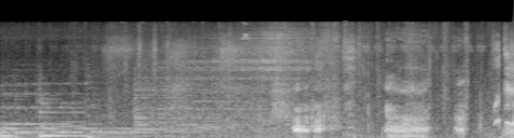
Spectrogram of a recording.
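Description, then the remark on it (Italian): Several low, rough grunts and snorts from wild boars in a nature reserve, coming in uneven bursts, with some background noise and a brief human voice mixed in. “Oddio, ci stanno pure i maiali! Ma no, sono cinghiali!”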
